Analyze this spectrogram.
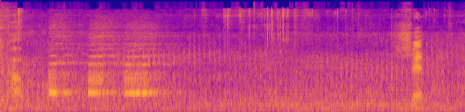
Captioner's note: siren honking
